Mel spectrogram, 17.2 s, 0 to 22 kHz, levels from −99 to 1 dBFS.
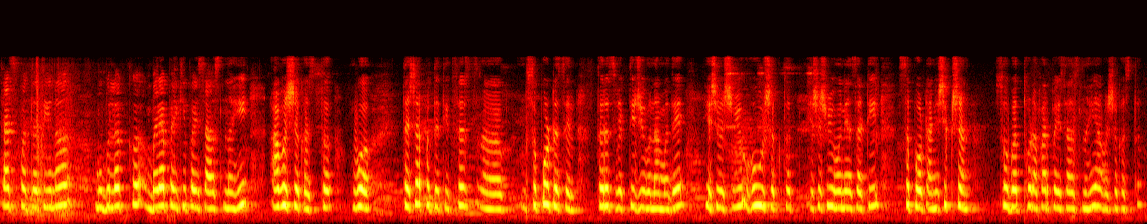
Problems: none marked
